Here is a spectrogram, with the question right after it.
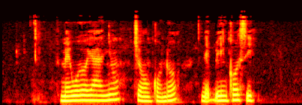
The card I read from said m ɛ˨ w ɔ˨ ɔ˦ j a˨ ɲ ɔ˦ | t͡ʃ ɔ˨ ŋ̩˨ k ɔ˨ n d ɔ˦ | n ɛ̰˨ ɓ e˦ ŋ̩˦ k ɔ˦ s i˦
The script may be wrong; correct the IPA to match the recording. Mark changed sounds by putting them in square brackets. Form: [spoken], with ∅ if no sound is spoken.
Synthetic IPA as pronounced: m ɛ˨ w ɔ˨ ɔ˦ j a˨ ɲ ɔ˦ | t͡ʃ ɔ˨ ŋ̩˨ k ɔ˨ n d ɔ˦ | n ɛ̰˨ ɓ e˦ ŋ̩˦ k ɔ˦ s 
